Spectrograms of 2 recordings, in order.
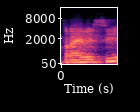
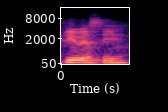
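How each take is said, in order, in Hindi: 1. पहले अक्षर में लंबा 'eye' स्वर है। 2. पहले अक्षर में छोटा 'i' स्वर है। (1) "अमेरिकन एक्सेंट है" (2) "ब्रिटिश इंग्लिश में लोग बोलते हैं"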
